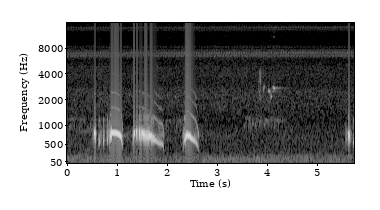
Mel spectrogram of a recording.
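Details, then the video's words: Lure call of a spotted dove, 'lambung guk' style, used to provoke wild doves into calling: a short clipped note, a longer falling coo, then a hooked final coo, with a soft chirp and a new phrase starting. "SUARA PIKAT TERKUKUR LAMBUNG GUK MEMBUAT TEKUKUR LAIN IKUTAN GACOR"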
